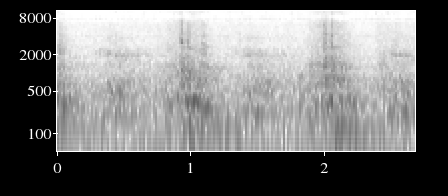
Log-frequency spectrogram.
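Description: A servo-motor-driven cutter on an epoxy putty stick packing machine cycles twice, each stroke a soft mechanical clack and slide over a steady machine hum.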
